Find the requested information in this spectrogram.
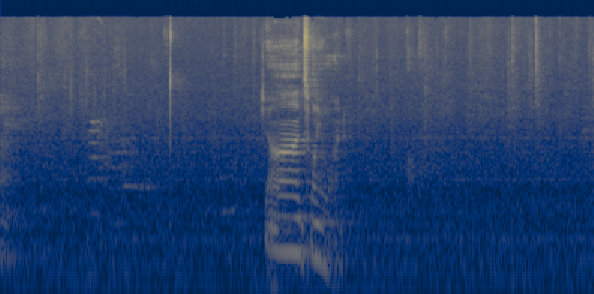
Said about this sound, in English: Can I just say how awesome it is to hear pages turning? Oh, I love it. Well done, guys. Bring your Bible.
